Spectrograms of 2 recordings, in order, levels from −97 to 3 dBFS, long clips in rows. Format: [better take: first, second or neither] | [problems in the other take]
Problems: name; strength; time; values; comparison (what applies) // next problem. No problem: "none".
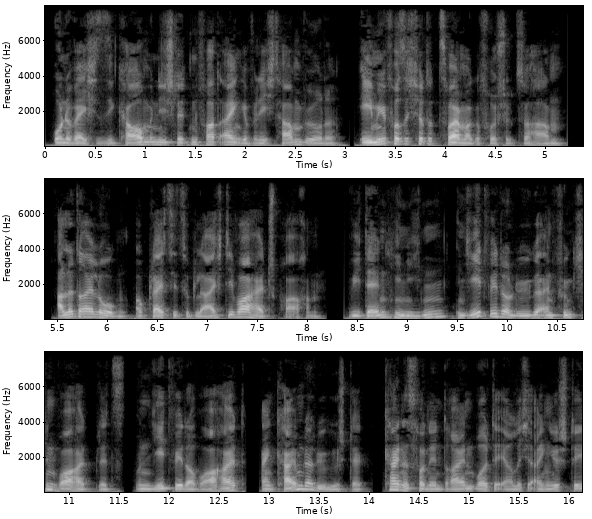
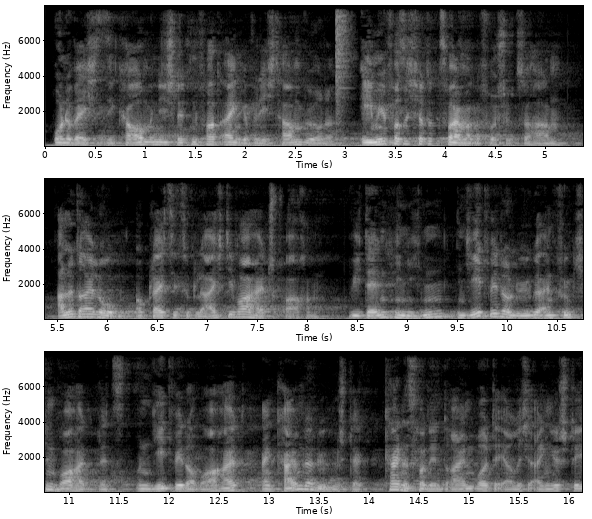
first | background sound (Hi-hat); 14 dB below the speech // room echo; dies away in 1.4 s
